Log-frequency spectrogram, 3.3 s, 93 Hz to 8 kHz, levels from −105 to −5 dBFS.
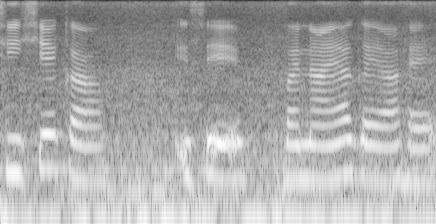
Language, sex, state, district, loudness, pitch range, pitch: Hindi, female, Haryana, Jhajjar, -14 LUFS, 90-110 Hz, 95 Hz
